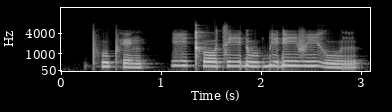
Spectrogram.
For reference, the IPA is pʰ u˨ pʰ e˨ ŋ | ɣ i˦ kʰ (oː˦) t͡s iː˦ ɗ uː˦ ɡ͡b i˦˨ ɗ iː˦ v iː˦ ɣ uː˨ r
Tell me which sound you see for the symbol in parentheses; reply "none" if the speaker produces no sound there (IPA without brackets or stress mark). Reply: oː˦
